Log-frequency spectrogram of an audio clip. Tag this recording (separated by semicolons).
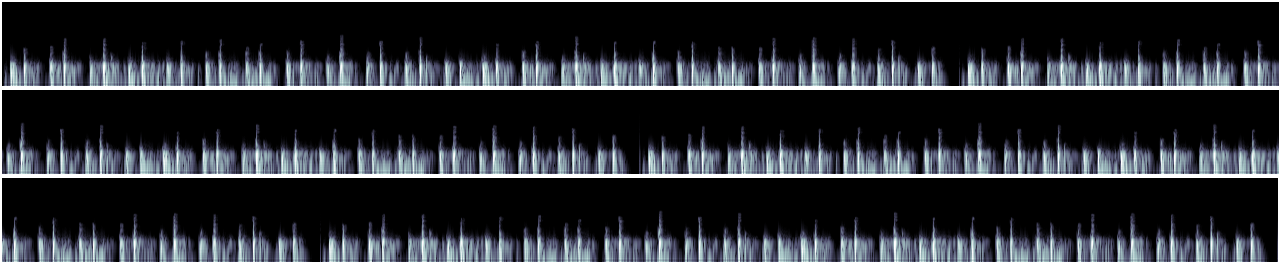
heart; heartbeat; heart-beat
